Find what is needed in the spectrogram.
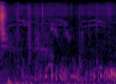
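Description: Fantail pigeons cooing softly, low wavering coos.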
